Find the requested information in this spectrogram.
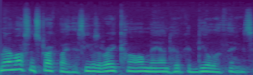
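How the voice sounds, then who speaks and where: Somewhat breathy and dark, mellow in tone, a man with an American accent speaks at a fairly high pitch and a fairly quick pace. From US Pacific Northwest (Idaho, Washington). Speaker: mathematician. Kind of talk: interview, life story. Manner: halting, many fillers.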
